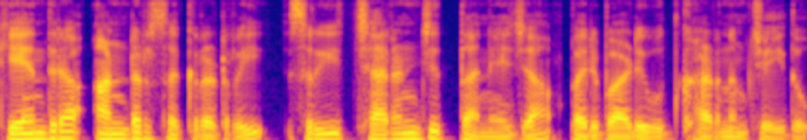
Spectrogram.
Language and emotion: Malayalam, neutral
